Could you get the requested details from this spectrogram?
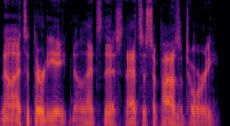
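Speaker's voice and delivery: plain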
